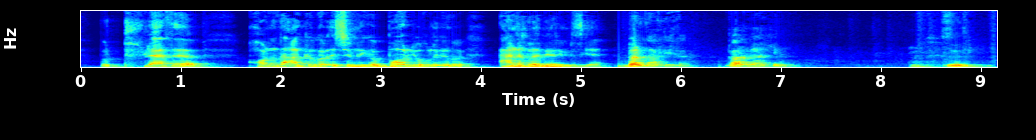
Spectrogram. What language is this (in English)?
Turkish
